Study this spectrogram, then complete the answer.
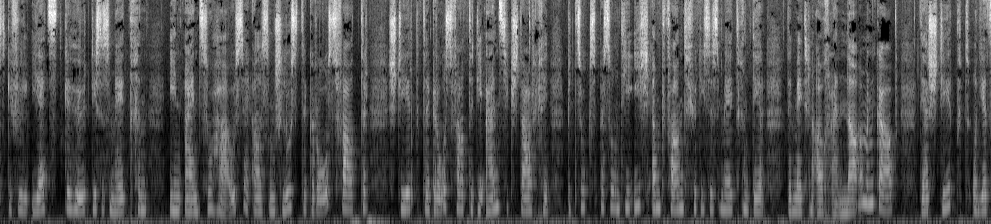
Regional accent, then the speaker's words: Lucerne, Switzerland; Ich bin in Luzern aufgewachsen, ging in Luzern in die Schule.

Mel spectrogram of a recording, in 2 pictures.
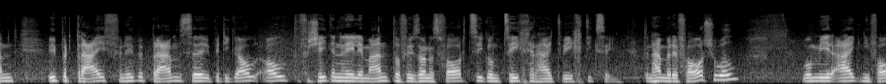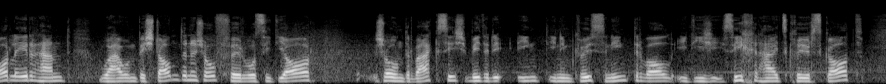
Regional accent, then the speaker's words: Switzerland; da sind wir Schweizer

